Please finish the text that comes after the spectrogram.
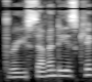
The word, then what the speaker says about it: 370Zki: to flat-foot the Nissan 370's Ki concept out of a corner in the mountains of eastern Idaho. The 370's Ki, pronounced 370 ski, is the end result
